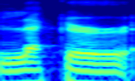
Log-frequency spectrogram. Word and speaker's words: lekker: okay the pronounce ER is is Dutch so the the people from the Netherlands say lekker and then actually her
